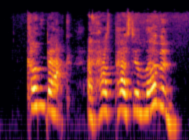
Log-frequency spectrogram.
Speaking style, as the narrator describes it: they cried

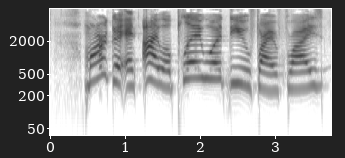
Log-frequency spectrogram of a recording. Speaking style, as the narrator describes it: Daniel giggled

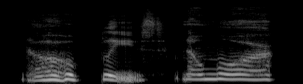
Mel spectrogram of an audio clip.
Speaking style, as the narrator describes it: Kyle muttered

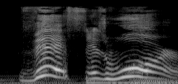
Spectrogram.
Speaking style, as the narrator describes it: Octavian yelled

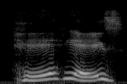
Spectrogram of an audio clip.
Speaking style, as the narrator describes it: chuckled the old man

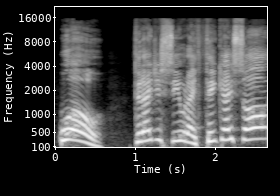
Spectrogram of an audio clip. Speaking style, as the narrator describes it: somebody from the other room yelling

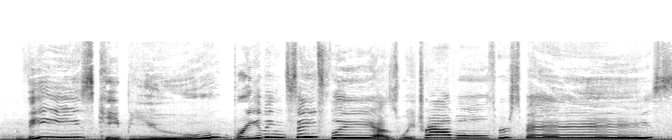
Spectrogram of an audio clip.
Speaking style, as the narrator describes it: Taylor hollered

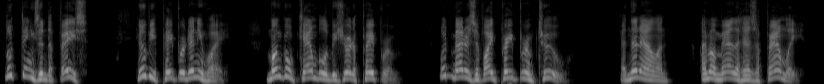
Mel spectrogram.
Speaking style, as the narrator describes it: cried James

